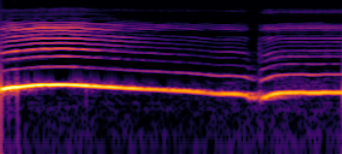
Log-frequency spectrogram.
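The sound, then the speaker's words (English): A voice imitates a passing ambulance siren to illustrate the Doppler effect, holding one loud, sustained tone whose pitch slowly slides lower, briefly dips near the end, then levels off at a lower note. “And it's kind of like, you know what I always think of when I think of the Doppler effect? I think of ambulances.”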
